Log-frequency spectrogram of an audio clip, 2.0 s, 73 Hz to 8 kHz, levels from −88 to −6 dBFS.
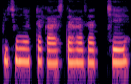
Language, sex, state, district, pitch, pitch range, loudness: Bengali, female, West Bengal, Jalpaiguri, 250 Hz, 245-260 Hz, -27 LUFS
